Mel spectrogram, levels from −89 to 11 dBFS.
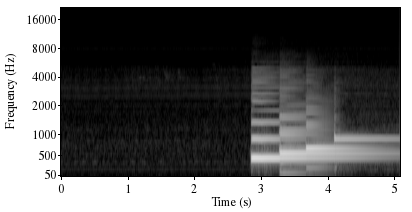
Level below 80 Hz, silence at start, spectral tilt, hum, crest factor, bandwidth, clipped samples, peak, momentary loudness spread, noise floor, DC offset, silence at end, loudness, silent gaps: -82 dBFS; 2.85 s; -7 dB/octave; none; 14 dB; 5.2 kHz; under 0.1%; 0 dBFS; 16 LU; -67 dBFS; under 0.1%; 0 s; -11 LUFS; none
